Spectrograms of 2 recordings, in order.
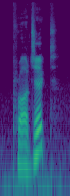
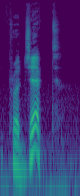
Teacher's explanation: Okay, now, if a verb and a noun have the same spelling, then the noun will have the stress on the front and the verb at the end.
